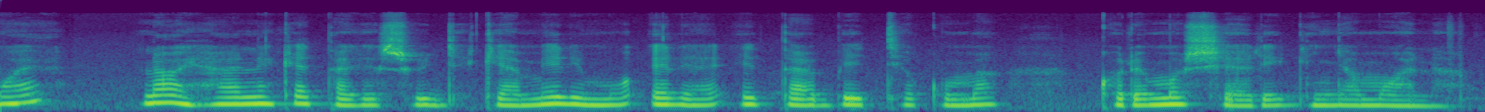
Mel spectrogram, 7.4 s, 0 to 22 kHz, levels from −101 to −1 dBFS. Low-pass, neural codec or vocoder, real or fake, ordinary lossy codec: 14.4 kHz; none; real; none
